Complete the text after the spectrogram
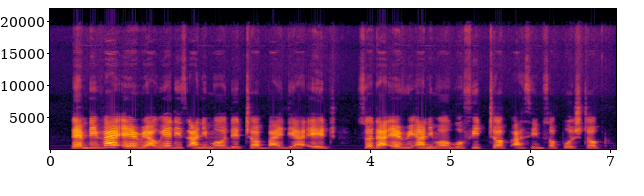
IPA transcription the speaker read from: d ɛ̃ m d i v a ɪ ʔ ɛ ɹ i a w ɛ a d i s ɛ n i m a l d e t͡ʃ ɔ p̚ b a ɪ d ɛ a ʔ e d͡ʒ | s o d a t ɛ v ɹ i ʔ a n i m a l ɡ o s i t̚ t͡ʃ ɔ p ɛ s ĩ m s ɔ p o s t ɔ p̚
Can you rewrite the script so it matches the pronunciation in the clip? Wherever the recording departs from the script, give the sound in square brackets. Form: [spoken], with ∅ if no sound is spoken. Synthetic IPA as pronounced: d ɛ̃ m d i v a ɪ ʔ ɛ ɹ i a w ɛ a d i s [a] n i m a l d e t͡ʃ ɔ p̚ b a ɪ d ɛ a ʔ e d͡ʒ | s o d a t ɛ v ɹ i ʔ a n i m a l ɡ o [f] i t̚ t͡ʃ ɔ p [a] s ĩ m s ɔ p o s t ɔ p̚

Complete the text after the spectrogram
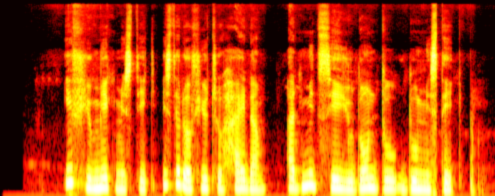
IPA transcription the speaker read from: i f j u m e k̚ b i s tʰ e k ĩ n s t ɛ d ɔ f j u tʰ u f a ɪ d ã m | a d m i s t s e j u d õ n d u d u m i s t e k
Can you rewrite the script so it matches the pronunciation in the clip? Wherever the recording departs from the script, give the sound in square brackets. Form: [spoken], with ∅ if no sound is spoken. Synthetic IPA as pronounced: i f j u m e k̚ [m] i s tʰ e k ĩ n s t ɛ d ɔ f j u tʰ u [h] a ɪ d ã m | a d m i [∅] t s e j u d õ n d u d u m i s t e k

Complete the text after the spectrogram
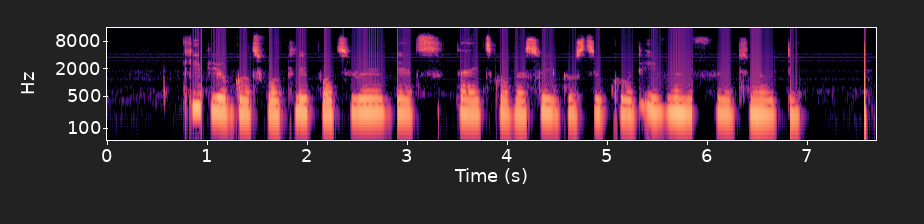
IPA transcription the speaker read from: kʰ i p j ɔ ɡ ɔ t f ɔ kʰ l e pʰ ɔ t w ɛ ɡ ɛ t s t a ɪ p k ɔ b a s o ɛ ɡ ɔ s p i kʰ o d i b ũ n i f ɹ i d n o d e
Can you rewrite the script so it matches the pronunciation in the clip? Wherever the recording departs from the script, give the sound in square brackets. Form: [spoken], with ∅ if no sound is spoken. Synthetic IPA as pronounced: kʰ i p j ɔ ɡ ɔ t f ɔ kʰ l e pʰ ɔ t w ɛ ɡ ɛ t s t a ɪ [t] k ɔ [v] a s o [i] ɡ ɔ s [t] i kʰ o d i [v] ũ n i f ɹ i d n o d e

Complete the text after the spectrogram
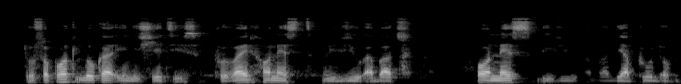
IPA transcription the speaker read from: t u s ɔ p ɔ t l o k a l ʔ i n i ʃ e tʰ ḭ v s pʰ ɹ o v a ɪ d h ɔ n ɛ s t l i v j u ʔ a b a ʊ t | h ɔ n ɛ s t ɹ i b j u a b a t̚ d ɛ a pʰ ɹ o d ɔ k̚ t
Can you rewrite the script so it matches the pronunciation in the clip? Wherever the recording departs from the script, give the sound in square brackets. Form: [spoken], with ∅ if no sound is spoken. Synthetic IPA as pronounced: t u s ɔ p ɔ t l o k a l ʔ i n i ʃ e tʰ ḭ v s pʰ ɹ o v a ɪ d h ɔ n ɛ s t [ɹ] i v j u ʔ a b a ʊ t | h ɔ n ɛ s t ɹ i [v] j u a b a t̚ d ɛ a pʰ ɹ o d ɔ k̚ t

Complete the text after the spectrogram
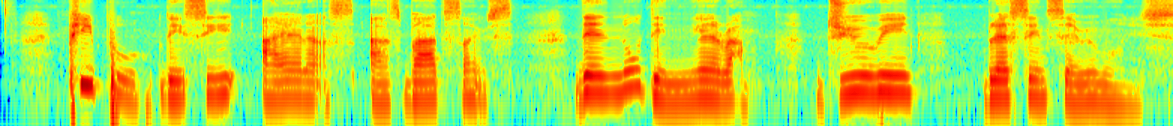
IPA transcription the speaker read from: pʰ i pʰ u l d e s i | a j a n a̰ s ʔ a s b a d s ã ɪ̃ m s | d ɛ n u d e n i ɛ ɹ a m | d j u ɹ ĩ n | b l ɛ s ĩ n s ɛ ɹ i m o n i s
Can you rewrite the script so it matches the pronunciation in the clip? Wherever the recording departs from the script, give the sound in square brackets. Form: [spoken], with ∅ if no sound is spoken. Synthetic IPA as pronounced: pʰ i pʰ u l d e s i | a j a n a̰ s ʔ a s b a d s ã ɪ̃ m s | d [e] n [o] d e n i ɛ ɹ a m | d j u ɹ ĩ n | b l ɛ s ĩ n s ɛ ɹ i m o n i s

